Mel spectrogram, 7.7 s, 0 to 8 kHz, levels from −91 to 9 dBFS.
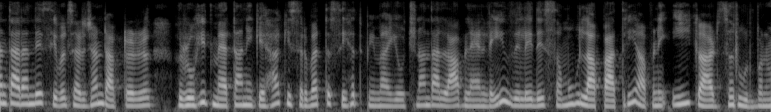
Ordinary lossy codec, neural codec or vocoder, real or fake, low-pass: none; codec, 16 kHz, 2 kbps, X-Codec, HuBERT features, trained on LibriSpeech; fake; none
